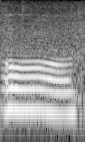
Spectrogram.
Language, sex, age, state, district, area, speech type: Dogri, female, 18-30, Jammu and Kashmir, Samba, rural, spontaneous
